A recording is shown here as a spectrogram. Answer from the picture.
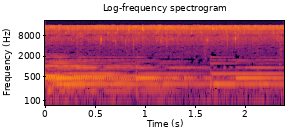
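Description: Butter sizzling and crackling as it is rubbed with a fork across the hot plates of an electric waffle maker, under background piano music.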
